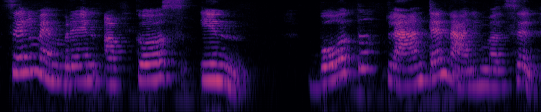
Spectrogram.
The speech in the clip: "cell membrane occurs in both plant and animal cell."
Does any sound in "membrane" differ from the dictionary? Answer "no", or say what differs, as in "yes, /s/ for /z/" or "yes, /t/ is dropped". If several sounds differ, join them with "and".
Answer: no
